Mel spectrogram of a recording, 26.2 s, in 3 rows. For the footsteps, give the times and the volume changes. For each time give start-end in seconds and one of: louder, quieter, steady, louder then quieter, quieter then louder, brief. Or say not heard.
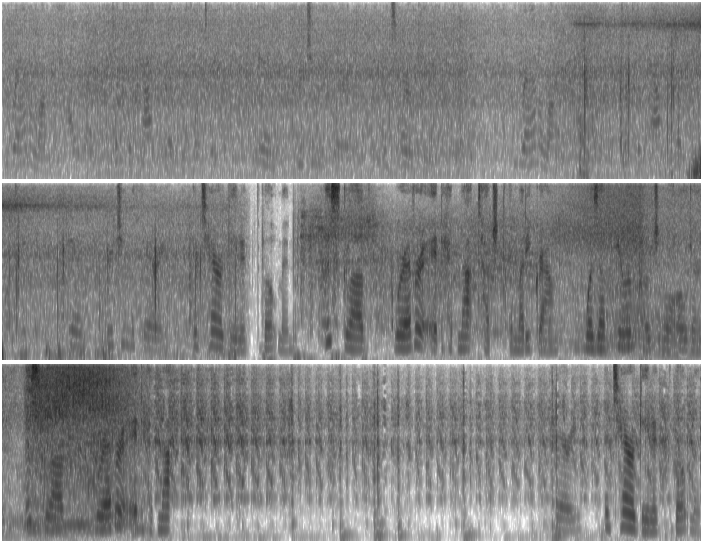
7.1-13.1 louder then quieter.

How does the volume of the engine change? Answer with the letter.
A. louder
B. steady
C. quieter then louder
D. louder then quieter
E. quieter
D.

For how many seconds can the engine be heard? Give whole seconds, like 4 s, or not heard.
26 s.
